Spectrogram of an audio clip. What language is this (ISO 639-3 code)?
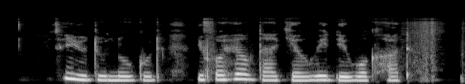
pcm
